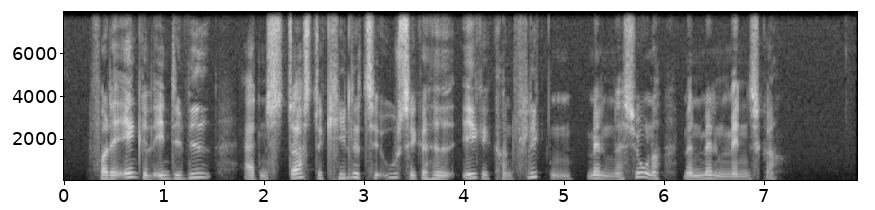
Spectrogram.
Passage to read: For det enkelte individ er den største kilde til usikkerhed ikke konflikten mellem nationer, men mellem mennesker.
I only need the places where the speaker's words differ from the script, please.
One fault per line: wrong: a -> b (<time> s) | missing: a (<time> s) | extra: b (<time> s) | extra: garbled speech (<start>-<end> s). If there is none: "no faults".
no faults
